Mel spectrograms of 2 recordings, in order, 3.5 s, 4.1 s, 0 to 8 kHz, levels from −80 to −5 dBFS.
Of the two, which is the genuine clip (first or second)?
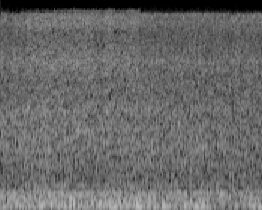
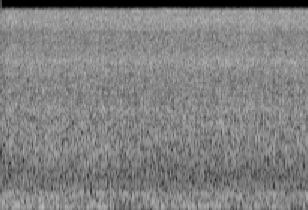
first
